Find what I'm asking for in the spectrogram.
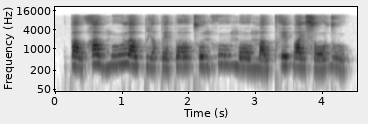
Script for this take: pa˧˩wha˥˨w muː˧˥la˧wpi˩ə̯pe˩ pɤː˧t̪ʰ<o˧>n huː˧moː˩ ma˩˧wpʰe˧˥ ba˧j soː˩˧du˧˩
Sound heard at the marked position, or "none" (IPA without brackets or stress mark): o˧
